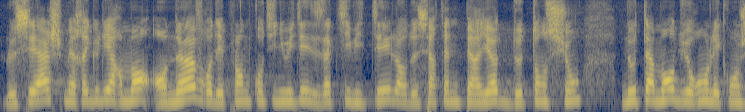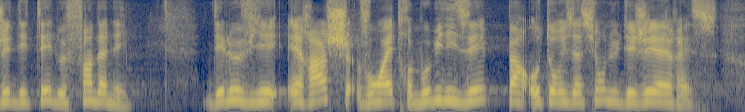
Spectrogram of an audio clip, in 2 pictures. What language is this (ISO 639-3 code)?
fra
